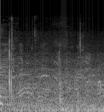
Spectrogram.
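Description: Silver perch croaking while held out of the water, several short croaks, with a sharp click just after the start.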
